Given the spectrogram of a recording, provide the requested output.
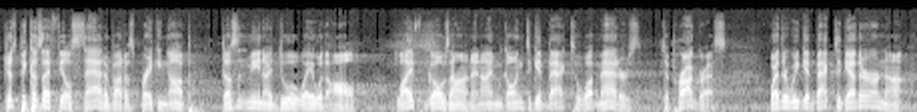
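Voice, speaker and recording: A man's voice: medium pitch, animated, brisk, a bit bright, lightly acted. An actor playing an earnest, defensive, self-doubting man recovering from a brain injury in a scripted audio drama. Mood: defensive, resentful. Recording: long hall-like reverb.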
